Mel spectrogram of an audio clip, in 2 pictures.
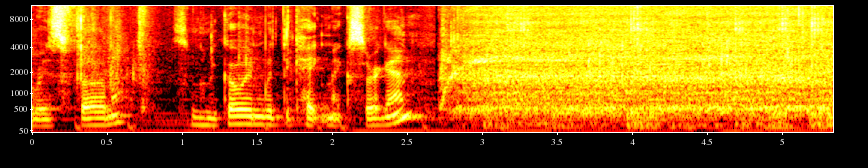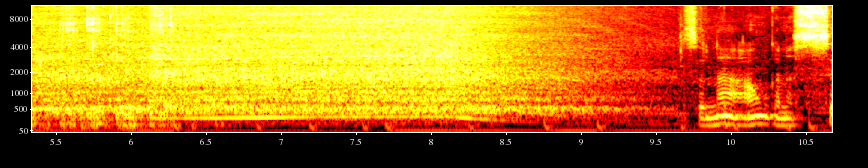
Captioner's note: cake mixer whirring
